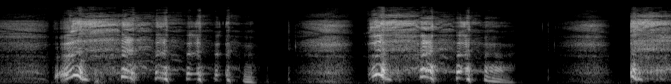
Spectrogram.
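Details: Almighty midday coughing fit: a prolonged run of harsh, rattling coughs in rapid bursts, broken by long, strained, noisy in-breaths; described as sounding like a heavy smoker and nearly coughing up a lung.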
